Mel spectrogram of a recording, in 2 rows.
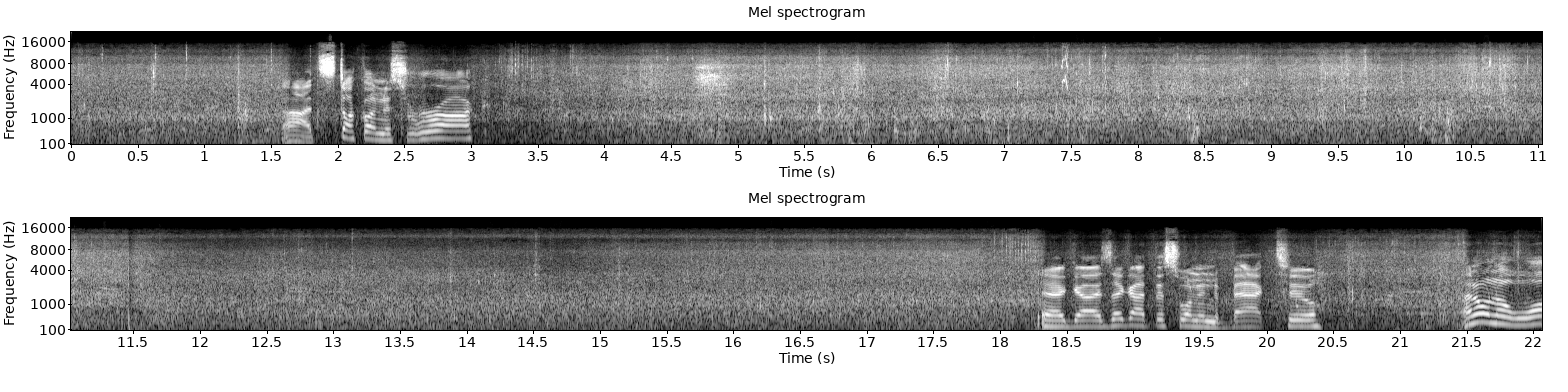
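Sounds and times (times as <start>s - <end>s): river water rushing: 0.0s - 22.0s
wind on microphone: 4.1s - 11.9s.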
